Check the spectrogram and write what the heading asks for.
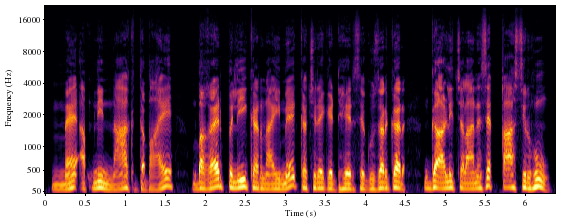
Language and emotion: Urdu, disgusted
